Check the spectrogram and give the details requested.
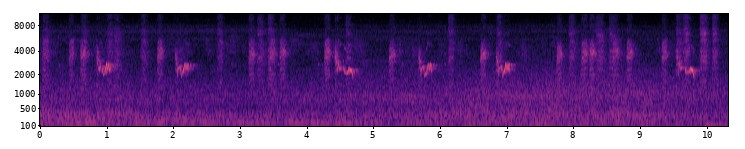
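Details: Juvenile Sooty-headed Bulbuls (subspecies thais) at Khao Yoi, Phetchaburi, Thailand, 17–20 June 2020: six brief, slurred chirps at roughly one- to two-second intervals, interspersed with many sharp clicks and ticks.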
